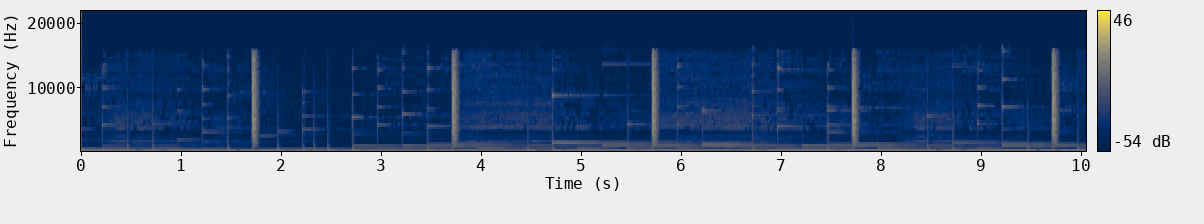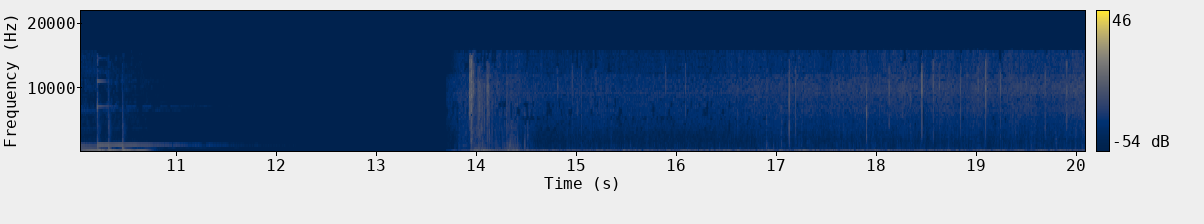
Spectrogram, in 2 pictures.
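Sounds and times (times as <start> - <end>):
deep bass: 0.0 - 10.8.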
